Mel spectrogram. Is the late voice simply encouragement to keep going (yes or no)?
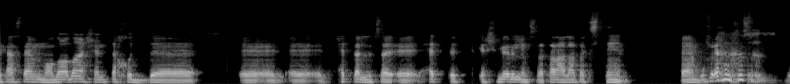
yes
